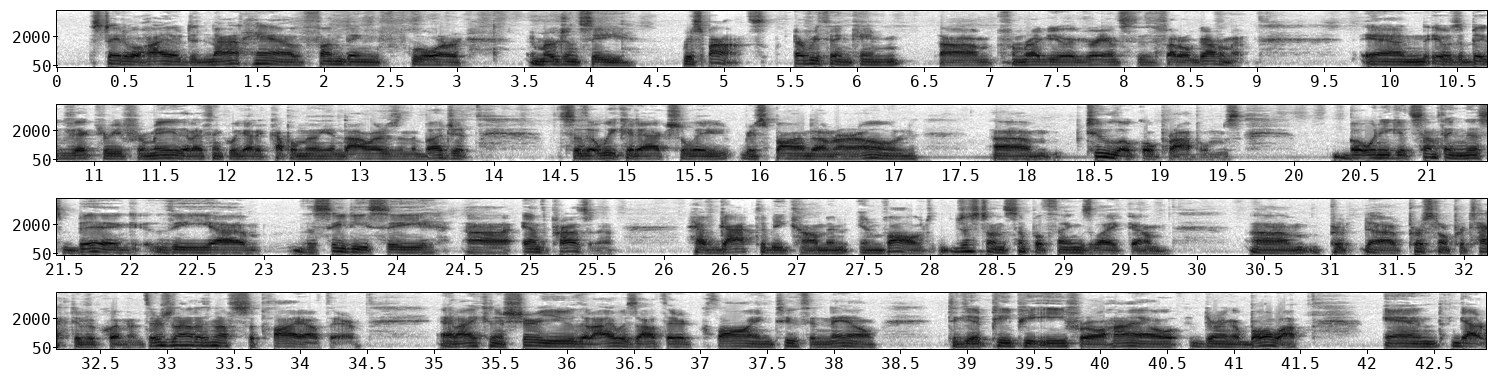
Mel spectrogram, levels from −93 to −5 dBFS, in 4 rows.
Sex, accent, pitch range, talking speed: male, American, 90-110 Hz, 160 wpm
